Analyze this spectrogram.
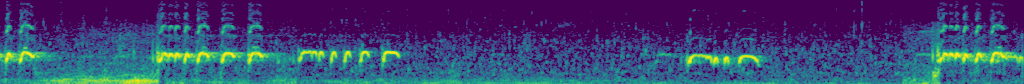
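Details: In natural surroundings, a local zebra dove delivers rapid clusters of bouncy cooing notes, three phrases spaced over several seconds with quiet gaps, plus a brief low murmur at the start and sharp clicks.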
